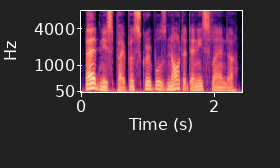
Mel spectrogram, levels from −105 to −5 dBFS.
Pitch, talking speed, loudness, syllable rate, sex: 110 Hz, 200 wpm, -20 LUFS, 5.6 syllables/s, male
